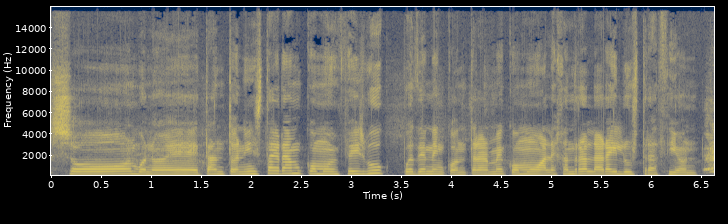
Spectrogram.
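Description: Speaking fairly slowly with a Spanish accent, a woman keeps her loudness very even at a fairly high pitch while noticeable background noise runs beneath. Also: fairly even intonation. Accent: Spanish (Spain). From Spain (Castilla-La Mancha). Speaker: illustrator. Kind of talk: interview.

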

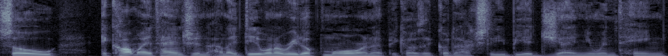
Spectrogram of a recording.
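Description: A man with an Irish accent talks fairly quickly in a dark, mellow tone, in a very clean recording with a silent background. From Ireland. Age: 20s. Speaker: podcast host. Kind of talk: casual solo monologue. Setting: sitting alone recording.

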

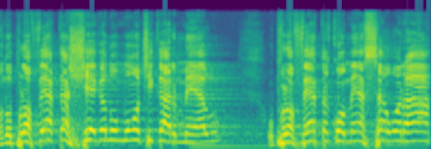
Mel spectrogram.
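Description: A man speaks in an animated tone at an extremely high pitch and a moderate pace, with noticeable background noise. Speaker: visiting preacher. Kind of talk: sermon with prophecy. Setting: church. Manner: animated, fervent, call-and-response.

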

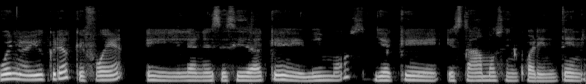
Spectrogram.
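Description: A woman speaks at a very slow pace in a dark, mellow tone at medium pitch. Her intonation is monotone and flat, and the sound is dry and close with no echo. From Peru. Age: young. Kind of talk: religious podcast chat.

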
